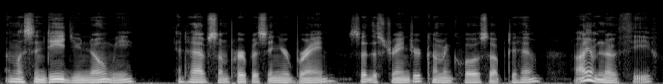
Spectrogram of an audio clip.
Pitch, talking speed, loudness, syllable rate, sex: 110 Hz, 215 wpm, -19 LUFS, 5.3 syllables/s, male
